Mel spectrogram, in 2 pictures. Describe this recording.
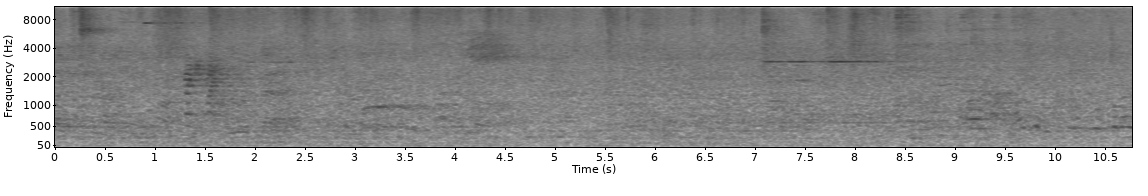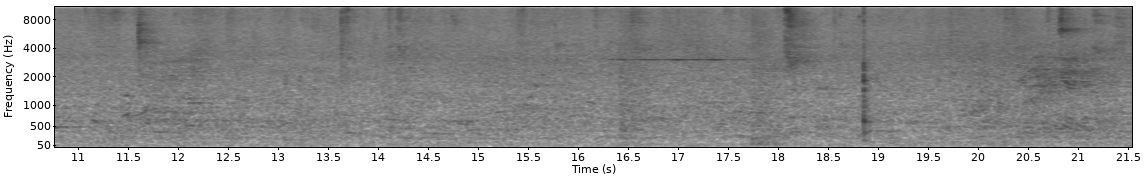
NYC, metro station 42th / 7th (times square); entrance hall, pedestrians and piano music, voice from ticket information counter;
